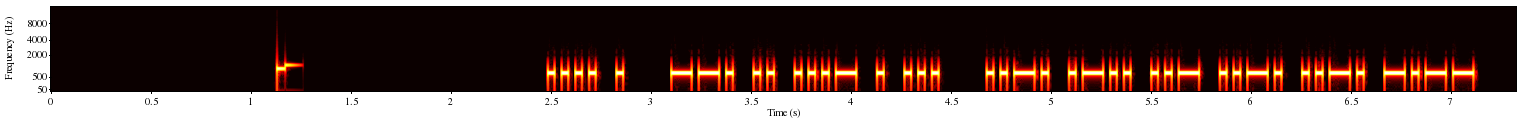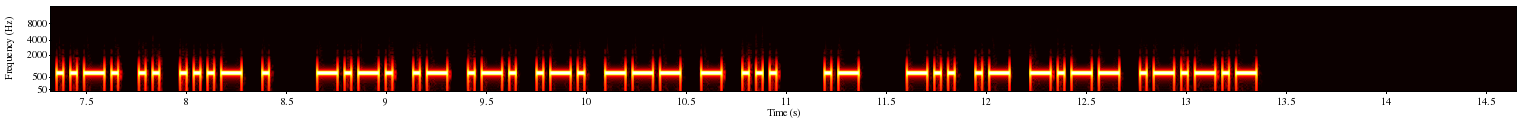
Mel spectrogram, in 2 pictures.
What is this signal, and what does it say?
Morse code, heard as a keyed tone, about 34 wpm, 700 Hz. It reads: HE GIVES FLUFFY FIVE CARROTS A DAY.
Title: Easy Phrases 35wpm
